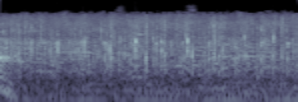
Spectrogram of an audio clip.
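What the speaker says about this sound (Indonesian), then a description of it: "kita berikan aplaus untuk Bapak Gubernur kita" A crowd at a Jakarta anti-corruption day event applauds the provincial governor, producing a dense, steady patter of many hands clapping at moderate distance.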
